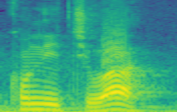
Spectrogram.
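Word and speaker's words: こんにちは: Bem, agora que eu mencionei esse konnichiwa, você talvez tenha notado que, apesar de esse caractere final ser o ha, eu pronunciei ele como wa.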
